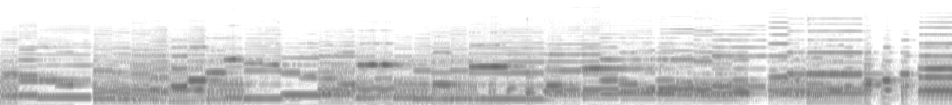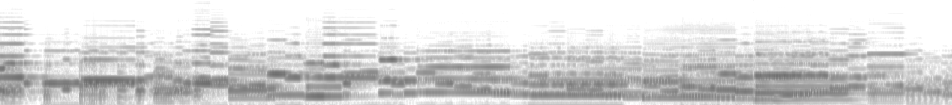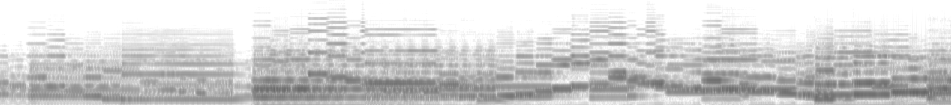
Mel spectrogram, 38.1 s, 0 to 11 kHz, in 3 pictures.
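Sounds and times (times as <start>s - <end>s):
woodwind trio playing: 0.0s - 38.0s.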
